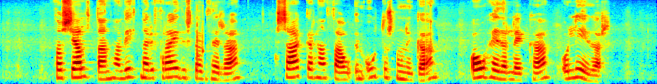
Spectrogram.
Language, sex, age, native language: Icelandic, female, 40-49, Icelandic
